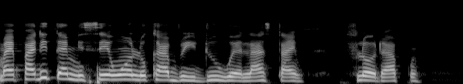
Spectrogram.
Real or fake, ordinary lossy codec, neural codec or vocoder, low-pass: real; none; none; 7.2 kHz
